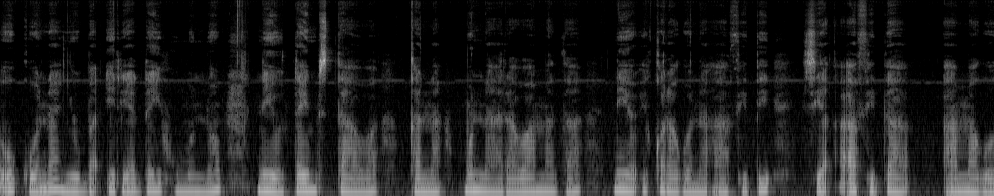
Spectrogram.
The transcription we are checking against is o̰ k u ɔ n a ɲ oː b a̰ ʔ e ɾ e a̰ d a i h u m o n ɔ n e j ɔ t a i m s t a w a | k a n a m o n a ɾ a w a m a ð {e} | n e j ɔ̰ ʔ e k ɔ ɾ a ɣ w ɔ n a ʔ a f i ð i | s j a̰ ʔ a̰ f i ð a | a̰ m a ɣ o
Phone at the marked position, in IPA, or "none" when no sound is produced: a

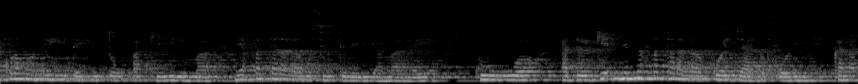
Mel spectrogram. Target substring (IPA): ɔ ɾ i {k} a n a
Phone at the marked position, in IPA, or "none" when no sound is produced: k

